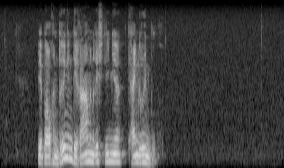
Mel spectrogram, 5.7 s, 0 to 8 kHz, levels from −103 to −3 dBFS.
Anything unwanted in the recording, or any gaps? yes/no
no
